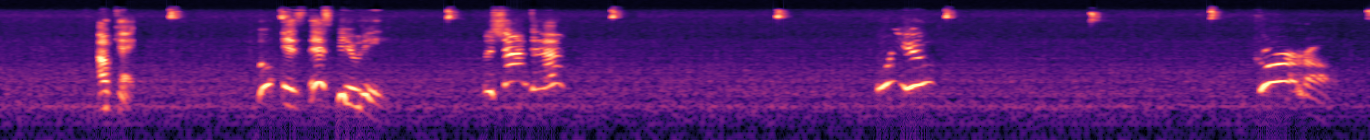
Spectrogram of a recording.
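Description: A woman speaks in short bursts close to a microphone, heard through an online call.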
